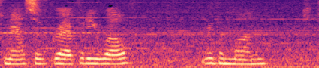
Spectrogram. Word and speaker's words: Mun: Or the mun.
